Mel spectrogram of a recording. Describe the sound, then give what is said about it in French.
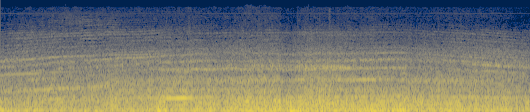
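Steady rolling rumble of an electric scooter from a Bosch sharing service being ridden in Paris, with a low whirring motor tone and faint rising whine layered over road and wind noise; no one speaks. “Ça fait très peu de bruit parce que c'est électrique, c'est très agréable à conduire.”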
